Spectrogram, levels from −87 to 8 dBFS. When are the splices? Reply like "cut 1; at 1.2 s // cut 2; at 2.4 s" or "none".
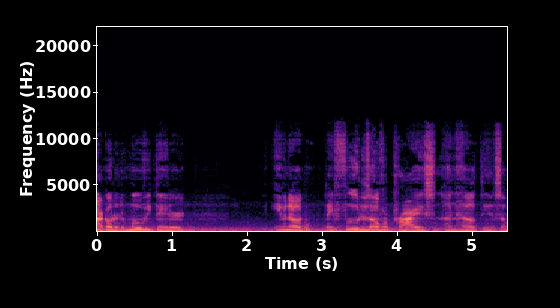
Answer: none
